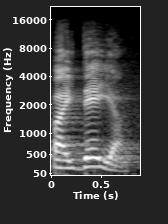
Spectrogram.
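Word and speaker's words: παιδεία: La palabra disciplina en el griego quiere decir o se pronuncia paidea y tiene un significado de mayor peso, significa castigo, reprensión.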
